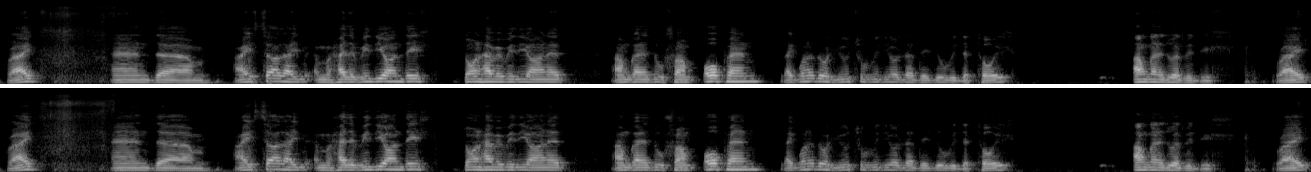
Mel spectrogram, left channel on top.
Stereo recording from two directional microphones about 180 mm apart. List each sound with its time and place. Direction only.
0.0 s speech: 20° left (ahead or behind)
11.3 s speech: 30° left (ahead or behind)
